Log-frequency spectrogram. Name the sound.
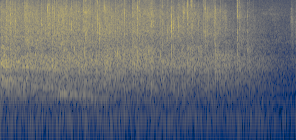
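audience applause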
